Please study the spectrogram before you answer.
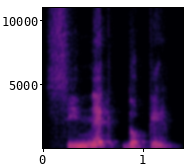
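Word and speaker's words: sinécdoque: a ver la primera sinec do que sinec con s y acento en la e sinc toque sinine toque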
